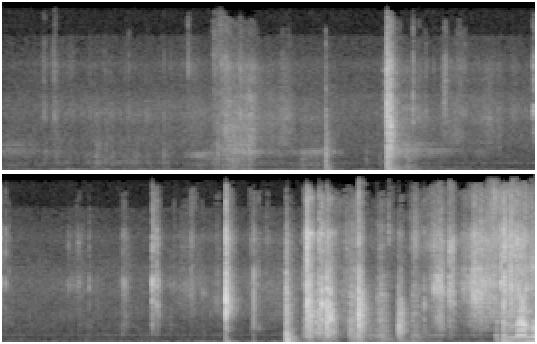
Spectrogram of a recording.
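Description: Black marker scratching faintly on construction paper, a few sharp clicks of the marker and its cap, then construction paper rustling as the sheet is picked up and handled near the end.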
